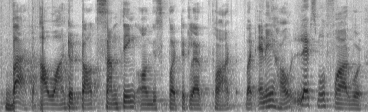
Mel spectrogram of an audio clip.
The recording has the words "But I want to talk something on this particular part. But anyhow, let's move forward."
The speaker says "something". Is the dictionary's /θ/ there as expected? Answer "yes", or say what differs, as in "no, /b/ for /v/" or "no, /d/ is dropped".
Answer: no, /t/ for /θ/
